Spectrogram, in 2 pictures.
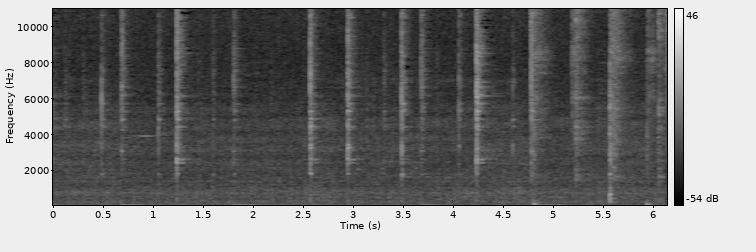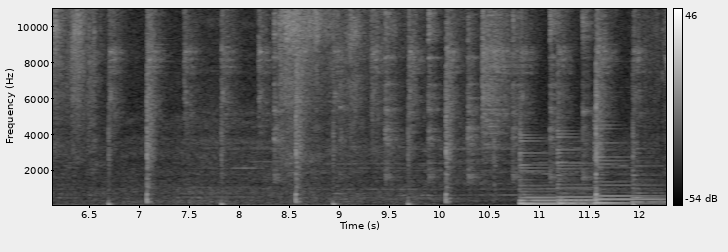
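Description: Gas torch burning steadily with scattered sharp clicks while it heats and tins a car radiator's tubes with solder. About eleven seconds in, guitar music comes in loudly.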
